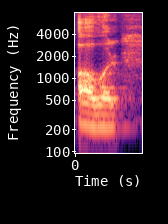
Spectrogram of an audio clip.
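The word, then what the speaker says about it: hour: मैं इसका प्रोनाउंसिएशन देखूं, अगर मैं इसे बोल कर देखूं तो क्या हो जाएगा आपका, ये हो जाएगा, इस तरीके से बोला जा रहा है, ये आपका आवर, ठीक है।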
